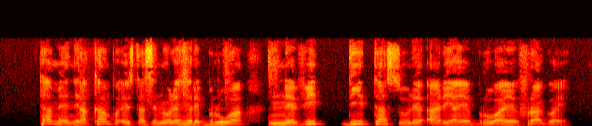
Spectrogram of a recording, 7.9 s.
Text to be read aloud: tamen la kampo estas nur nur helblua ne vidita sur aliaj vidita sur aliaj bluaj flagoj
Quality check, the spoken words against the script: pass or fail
fail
